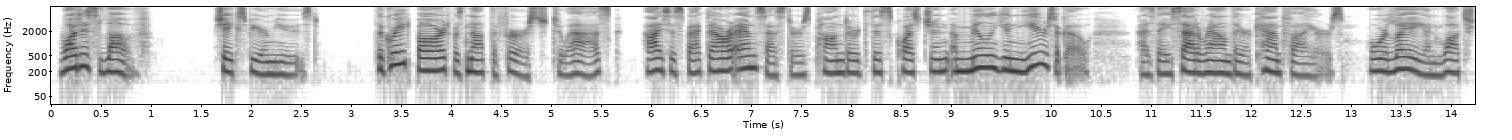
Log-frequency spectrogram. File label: voiceover audio books; new york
